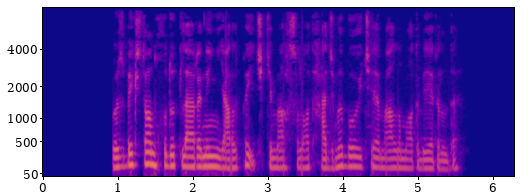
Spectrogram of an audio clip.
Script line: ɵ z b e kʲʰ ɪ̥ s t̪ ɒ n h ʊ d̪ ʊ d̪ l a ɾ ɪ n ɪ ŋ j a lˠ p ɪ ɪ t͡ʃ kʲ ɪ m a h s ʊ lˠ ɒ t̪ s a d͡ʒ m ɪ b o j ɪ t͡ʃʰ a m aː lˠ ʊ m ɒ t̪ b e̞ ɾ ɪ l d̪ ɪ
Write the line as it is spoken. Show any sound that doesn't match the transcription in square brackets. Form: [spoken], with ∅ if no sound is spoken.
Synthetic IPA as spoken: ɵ z b e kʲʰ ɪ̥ s t̪ ɒ n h ʊ d̪ ʊ d̪ l a ɾ ɪ n ɪ ŋ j a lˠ p ɪ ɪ t͡ʃ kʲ ɪ m a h s ʊ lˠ ɒ t̪ [h] a d͡ʒ m ɪ b o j ɪ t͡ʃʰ a m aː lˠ ʊ m ɒ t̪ b e̞ ɾ ɪ l d̪ ɪ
